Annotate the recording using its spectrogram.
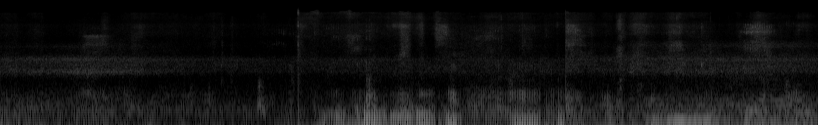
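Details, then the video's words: Domestic pet cat purring early in the day; continuous low, throbbing rumble that grows noticeably louder after about four seconds and stays steady, with faint soft rustles and clicks in the background. "Starting my day with my Cat's adorable Purrs!"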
